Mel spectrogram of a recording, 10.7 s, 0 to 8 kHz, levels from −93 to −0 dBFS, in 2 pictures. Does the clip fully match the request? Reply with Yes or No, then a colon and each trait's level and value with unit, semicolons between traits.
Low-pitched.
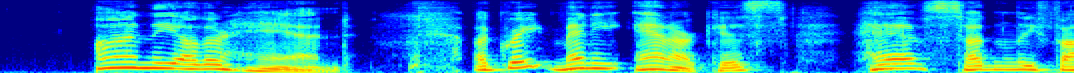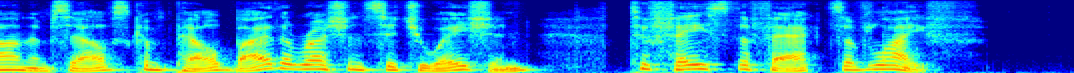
No: medium, 150 Hz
